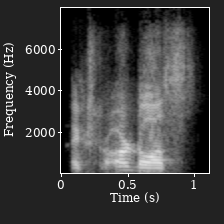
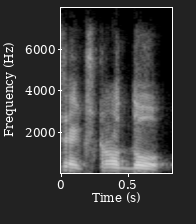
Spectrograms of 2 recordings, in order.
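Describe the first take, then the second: First: The word ends with an audible s sound. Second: The word ends without any s sound. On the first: The speaker calls it wrong. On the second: The speaker calls it right.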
